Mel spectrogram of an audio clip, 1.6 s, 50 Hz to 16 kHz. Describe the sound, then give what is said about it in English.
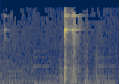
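Dice rolled during a tabletop game, giving a few quick, bright clicks and clinks close together, fairly faint, with quiet pauses around them. “Best 2 out of 3 on the dice roll.”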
